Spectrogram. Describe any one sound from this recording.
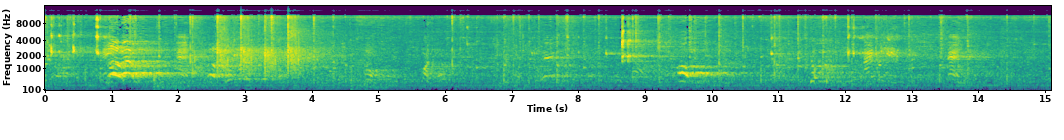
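Shoes squeak sharply on an indoor court.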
